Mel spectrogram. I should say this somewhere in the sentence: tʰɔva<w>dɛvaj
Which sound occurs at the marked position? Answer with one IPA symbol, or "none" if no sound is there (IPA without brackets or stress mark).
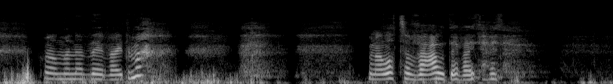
w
